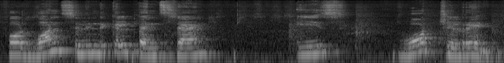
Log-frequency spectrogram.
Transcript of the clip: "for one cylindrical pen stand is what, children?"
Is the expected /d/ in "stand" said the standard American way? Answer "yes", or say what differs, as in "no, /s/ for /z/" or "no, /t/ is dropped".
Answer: no, /d/ is dropped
